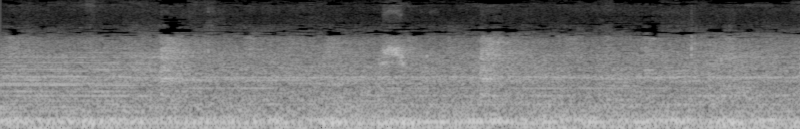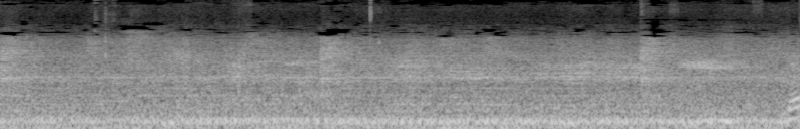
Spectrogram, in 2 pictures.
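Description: A steady low rumble and hum of background noise, with a few faint light clicks.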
